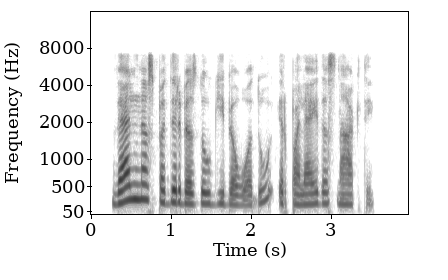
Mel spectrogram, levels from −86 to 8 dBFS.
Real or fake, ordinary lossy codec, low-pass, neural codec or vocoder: fake; MP3, 96 kbps; 7.2 kHz; codec, 16 kHz, 4.8 kbps, FACodec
